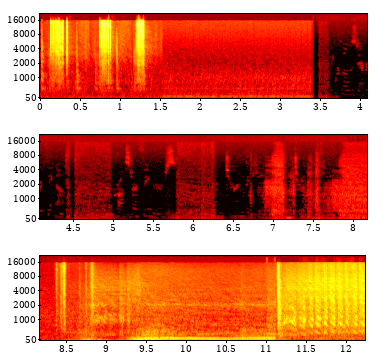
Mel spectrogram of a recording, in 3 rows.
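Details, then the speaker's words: Ford Mustang 4.6-liter V8 after long sitting, fresh coolant flush and new air filter: starter spins the engine with an even, firm low churn, not smooth but strong, then it catches; healthy cranking. "The engine crank sounded strong. Not smooth, not perfect, but strong."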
